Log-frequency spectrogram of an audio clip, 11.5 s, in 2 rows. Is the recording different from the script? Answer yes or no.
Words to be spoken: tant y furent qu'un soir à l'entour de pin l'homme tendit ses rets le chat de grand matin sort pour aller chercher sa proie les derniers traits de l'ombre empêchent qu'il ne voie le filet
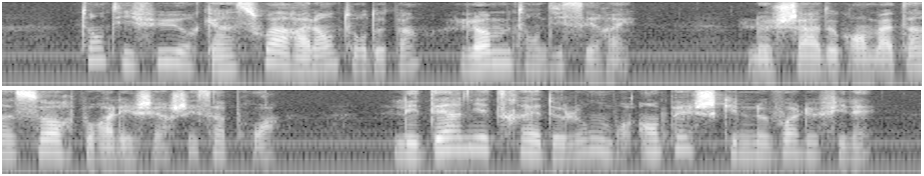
no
